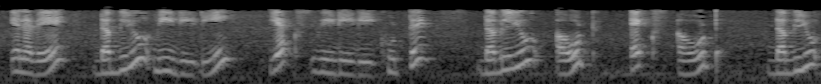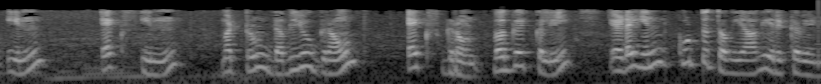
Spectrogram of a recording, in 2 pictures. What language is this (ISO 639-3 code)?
tam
